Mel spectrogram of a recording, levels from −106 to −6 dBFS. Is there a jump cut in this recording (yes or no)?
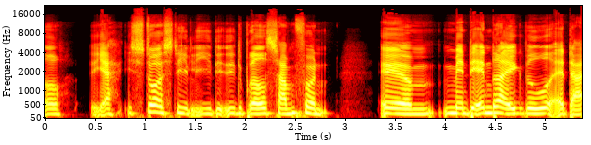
no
